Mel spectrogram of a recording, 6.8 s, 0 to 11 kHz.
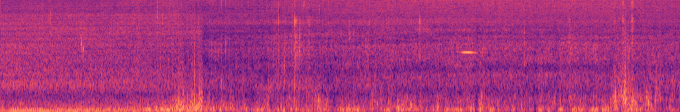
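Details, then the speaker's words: Lotus Excel back on the road after 17 years sat in a garage, carbs rebuilt and timing standard, passed MOT with no advisories; driving home for an hour and a half, low smooth rumble with road and wind noise, no misses, running well. "She ran so well all the way back."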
